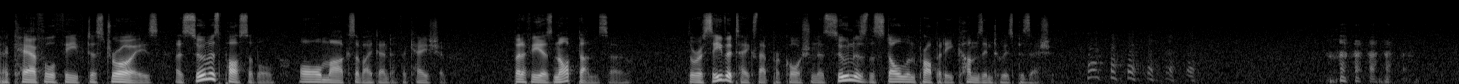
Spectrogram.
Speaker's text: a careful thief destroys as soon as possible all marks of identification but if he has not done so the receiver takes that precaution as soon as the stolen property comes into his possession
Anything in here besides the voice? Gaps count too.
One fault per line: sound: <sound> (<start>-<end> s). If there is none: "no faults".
sound: laugh (10.9-12.0 s)
sound: laugh (13.2-14.2 s)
